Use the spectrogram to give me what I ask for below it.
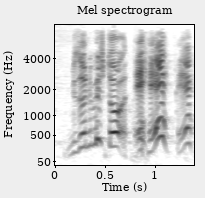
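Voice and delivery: high, loud teasing goodbye with a cackle; gleeful mocking farewell; cheeky taunt. Real, not acted. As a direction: call it out high and gloating.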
